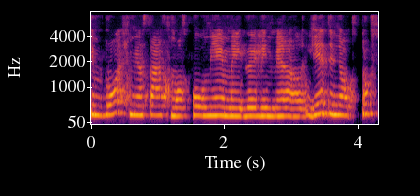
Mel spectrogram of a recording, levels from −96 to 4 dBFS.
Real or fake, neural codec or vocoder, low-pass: fake; codec, 16 kHz, 4.8 kbps, FACodec; 7.2 kHz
